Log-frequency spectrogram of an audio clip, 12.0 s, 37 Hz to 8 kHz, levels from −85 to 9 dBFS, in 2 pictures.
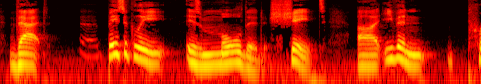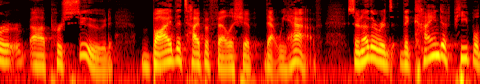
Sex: male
